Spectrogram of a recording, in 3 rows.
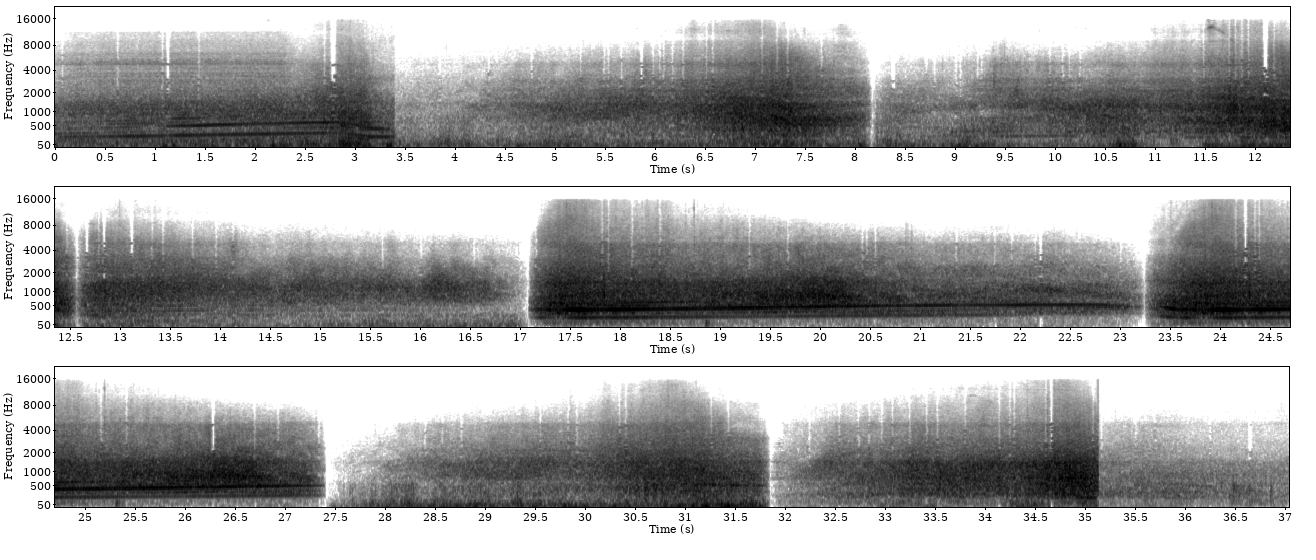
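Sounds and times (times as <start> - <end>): car engine accelerating: 0.0 - 3.4, 17.2 - 27.4
car passing: 4.5 - 27.4, 28.4 - 37.0.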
